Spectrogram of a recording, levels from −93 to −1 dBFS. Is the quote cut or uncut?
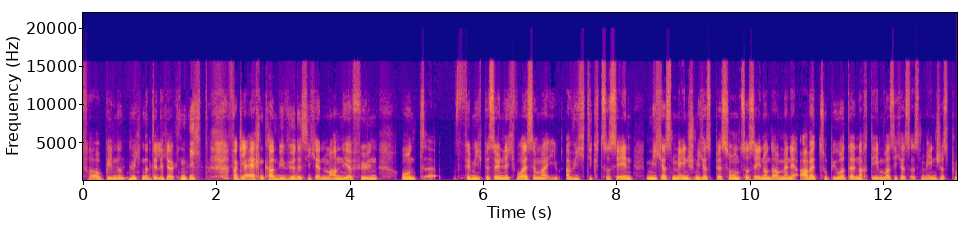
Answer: cut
